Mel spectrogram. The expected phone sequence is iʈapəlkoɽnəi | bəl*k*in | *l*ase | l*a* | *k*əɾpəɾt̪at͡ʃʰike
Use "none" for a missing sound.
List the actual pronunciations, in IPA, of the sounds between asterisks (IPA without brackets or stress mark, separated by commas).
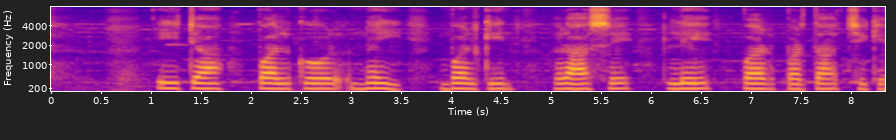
k, ɾ, e, p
